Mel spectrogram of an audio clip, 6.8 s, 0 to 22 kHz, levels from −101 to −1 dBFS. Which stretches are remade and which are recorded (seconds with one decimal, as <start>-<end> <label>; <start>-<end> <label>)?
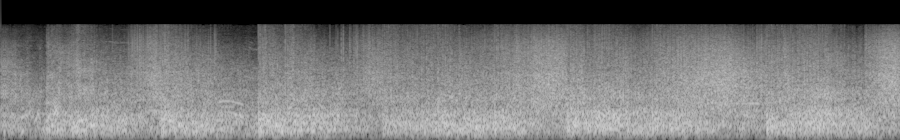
0.0-0.7 remade; 0.7-6.8 recorded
